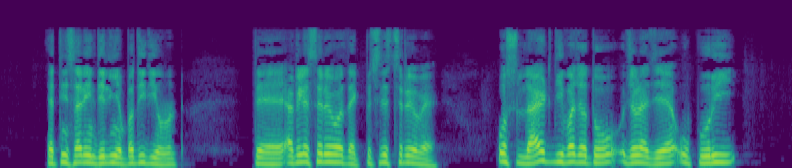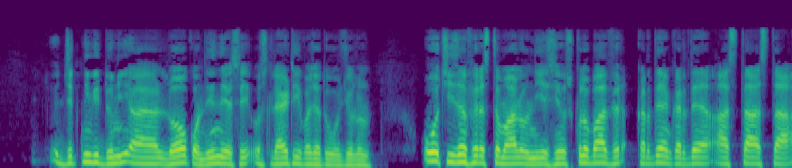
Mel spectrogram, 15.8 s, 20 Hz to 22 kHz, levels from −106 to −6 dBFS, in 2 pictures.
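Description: The whole speech track sounds hissy and grainy, with nothing above 10.5 kHz; that's likely Vorbis compression at a low bitrate, around 31 kbps.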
